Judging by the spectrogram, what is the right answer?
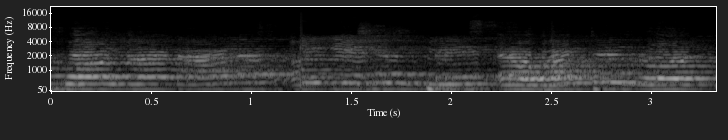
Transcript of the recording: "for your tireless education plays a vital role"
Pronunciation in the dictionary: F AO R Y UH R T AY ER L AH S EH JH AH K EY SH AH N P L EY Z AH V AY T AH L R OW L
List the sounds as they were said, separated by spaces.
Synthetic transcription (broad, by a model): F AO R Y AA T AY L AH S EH AH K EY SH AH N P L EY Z AH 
